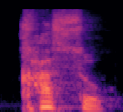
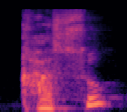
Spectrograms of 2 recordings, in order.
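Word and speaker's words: 가수: ২য় টা হচ্ছে খাসু, গায়ক, খাসু, গায়ক।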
